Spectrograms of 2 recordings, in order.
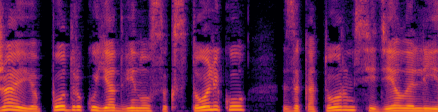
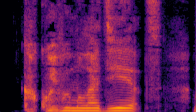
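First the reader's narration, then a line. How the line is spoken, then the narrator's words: Admiring whisper. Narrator (Russian): восхищенно шепнула Леночка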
